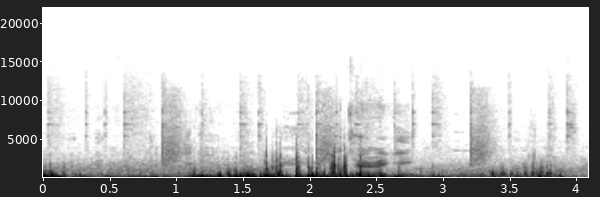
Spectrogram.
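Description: Hip-hop music with a heavy bass beat and a voice over it.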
